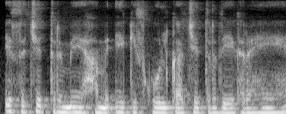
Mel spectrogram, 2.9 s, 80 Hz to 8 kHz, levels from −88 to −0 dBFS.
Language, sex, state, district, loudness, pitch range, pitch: Hindi, male, Himachal Pradesh, Shimla, -13 LUFS, 120-135 Hz, 125 Hz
